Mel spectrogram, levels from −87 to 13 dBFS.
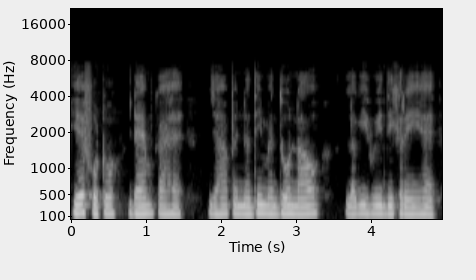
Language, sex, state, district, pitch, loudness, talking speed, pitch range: Hindi, male, Jharkhand, Palamu, 150 Hz, -16 LUFS, 195 wpm, 145-150 Hz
